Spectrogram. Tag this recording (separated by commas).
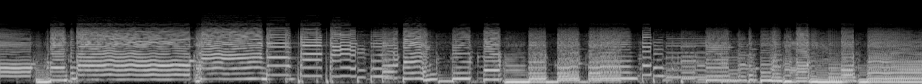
Acoustic guitar, Plucked string instrument, Guitar, Music, Bass guitar, Musical instrument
